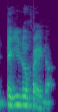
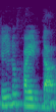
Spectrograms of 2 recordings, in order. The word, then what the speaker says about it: Pteridophyta: Okay, the P is silent over here. So you say Pteridophyta. So Pteridophyta, I'm saying Pteridophyta.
